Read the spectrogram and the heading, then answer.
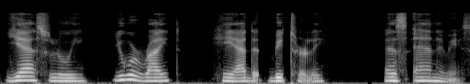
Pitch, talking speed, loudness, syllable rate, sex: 165 Hz, 115 wpm, -18 LUFS, 4.5 syllables/s, female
